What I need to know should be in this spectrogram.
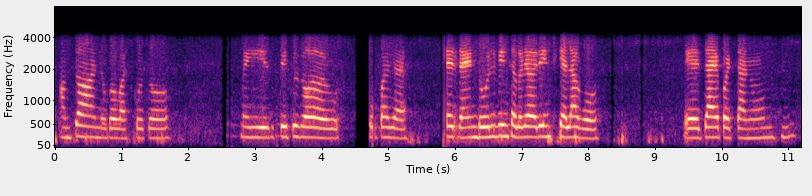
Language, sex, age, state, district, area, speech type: Goan Konkani, female, 18-30, Goa, Murmgao, urban, conversation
